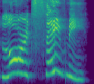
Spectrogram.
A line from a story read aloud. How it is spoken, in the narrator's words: He cried out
